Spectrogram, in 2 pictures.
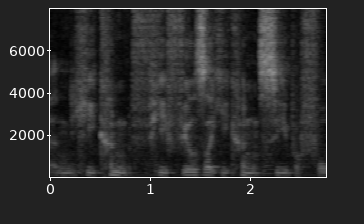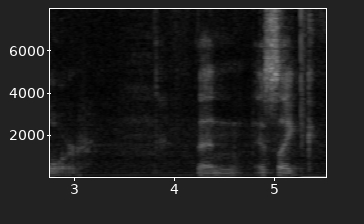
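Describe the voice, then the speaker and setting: Speaking very slowly with long, frequent pauses, a man uses a medium pitch with vocal fry and ordinary pitch variation. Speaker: music reaction youtuber. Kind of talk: casual reaction commentary. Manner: halting, many fillers.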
